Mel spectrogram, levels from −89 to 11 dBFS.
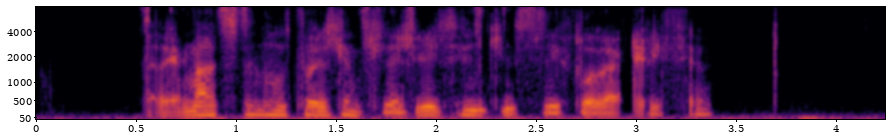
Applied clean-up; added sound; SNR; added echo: neural diffusion model UNIVERSE++.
